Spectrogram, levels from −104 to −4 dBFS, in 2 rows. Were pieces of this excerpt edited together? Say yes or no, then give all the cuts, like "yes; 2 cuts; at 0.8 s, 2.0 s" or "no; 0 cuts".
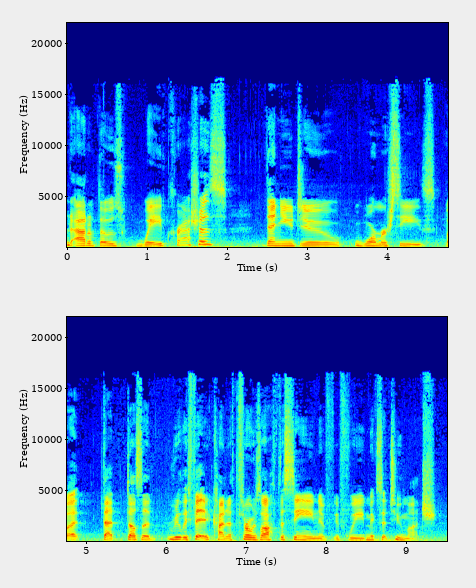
yes; 2 cuts; at 4.7 s, 5.9 s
